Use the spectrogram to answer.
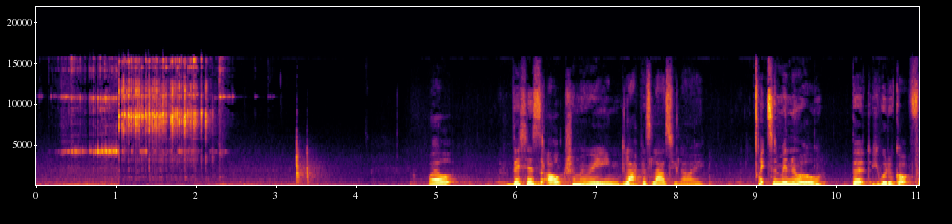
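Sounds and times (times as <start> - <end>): glass clink: 0.2 - 2.5.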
